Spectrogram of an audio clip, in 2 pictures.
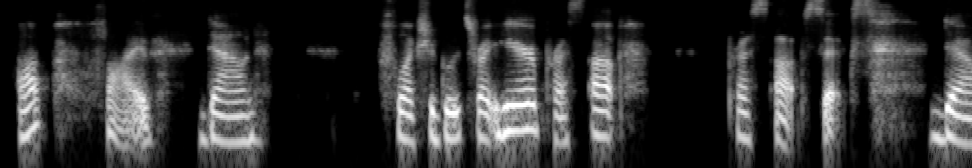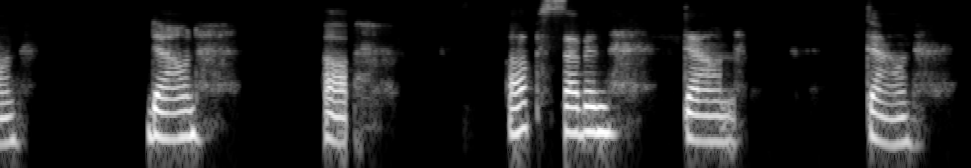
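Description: A woman with a fairly low pitch speaks at a very slow pace, with fairly even intonation, very even loudness and long, frequent pauses. The sound is dry with no echo and the background is quiet. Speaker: fitness instructor. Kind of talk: workout instruction. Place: home room.

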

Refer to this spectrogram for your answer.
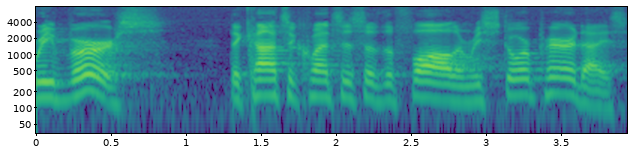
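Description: The voice moves at a moderate pace with ordinary pitch variation. The background stays quiet. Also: man. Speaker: pastor. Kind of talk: sermon. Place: church.

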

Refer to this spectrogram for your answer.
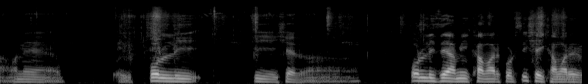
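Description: His intonation stays fairly even. The man's pitch is medium. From Bangladesh, Kushtia district. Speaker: farmer. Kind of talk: interview. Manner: halting.

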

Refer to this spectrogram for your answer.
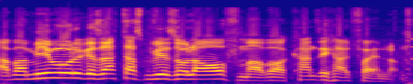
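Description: The speech comes at a fairly quick pace. There is light background noise, and the sound is dry with no echo. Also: man. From western Germany, Münsterland (Kreis Borken, NRW); North Rhine-Westphalia, Germany. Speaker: travel vlogger on a long-distance hike; pilgrim walker vlogger. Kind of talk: casual travel vlog talk to camera; casual vlog chat. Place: street. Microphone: phone near.

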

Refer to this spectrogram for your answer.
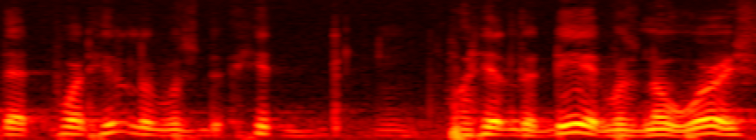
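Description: A man with a Southern US accent, medium pitch and ordinary pitch variation. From US South. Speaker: audience member. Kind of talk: audience question. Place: hall. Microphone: podium.

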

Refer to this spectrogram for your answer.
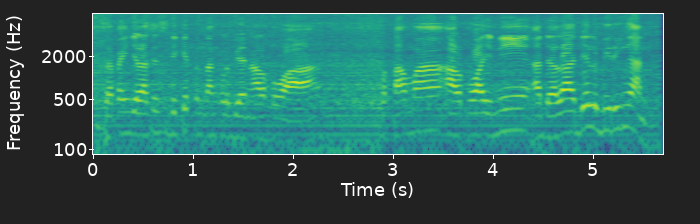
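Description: A man's voice, dry with no echo, amid noticeable background noise. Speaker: wheel distributor representative. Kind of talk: product explanation. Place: open country.

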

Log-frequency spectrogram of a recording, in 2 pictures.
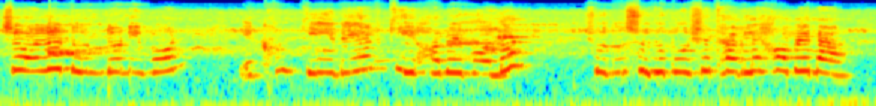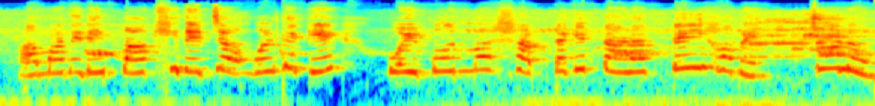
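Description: A woman puts on a cartoonish character voice at an extremely high pitch. Light background noise can be heard. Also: moderate pace. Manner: anxious, emotional.

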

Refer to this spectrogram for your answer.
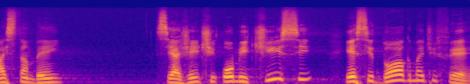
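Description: In a Brazilian accent, the speaker uses a calm tone with very wide pitch swings against a quiet background. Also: man. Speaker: priest. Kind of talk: sermon. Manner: formal, earnest; calm, measured, pastoral. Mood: earnest, serious. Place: church.

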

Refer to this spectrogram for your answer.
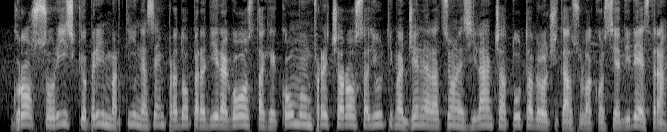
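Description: A very fast, animated, playful man's voice, high in pitch with ordinary pitch variation, in a dry, close sound with no echo. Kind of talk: sports commentary over match highlights, scripted-sounding voiceover. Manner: animated, fast-paced, playful and ironic, with dramatic flourishes and local colour.

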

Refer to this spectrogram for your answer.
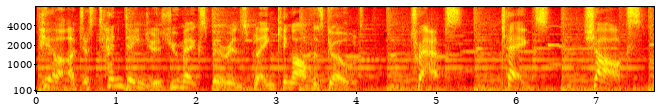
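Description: Music plays in the background as a man speaks at a very slow pace. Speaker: voice-over artist. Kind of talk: humorous video game trailer narration. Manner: tongue-in-cheek, playful.

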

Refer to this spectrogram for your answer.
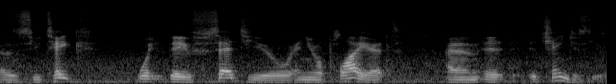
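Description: There is light background noise as a man talks at a fairly slow pace. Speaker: interviewee. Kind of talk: interview answer. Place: garden.

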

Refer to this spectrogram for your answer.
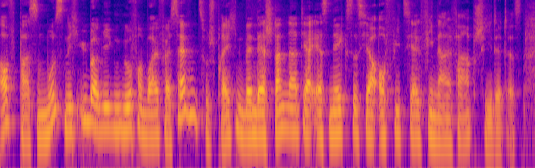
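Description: Somewhat breathy and dark, mellow in tone, a man talks at a fairly quick pace against a quiet background. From Germany. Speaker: tech YouTuber; tech youtuber. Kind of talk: casual vlog report. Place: home room.

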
